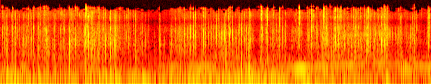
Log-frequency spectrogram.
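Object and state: Leather glove being rubbed and crumpled.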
